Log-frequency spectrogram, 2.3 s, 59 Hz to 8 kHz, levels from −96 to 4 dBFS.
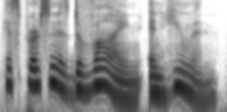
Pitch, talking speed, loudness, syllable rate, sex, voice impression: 150 Hz, 160 wpm, -17 LUFS, 4.9 syllables/s, female, very feminine, very middle-aged, thin, slightly relaxed, powerful, bright, soft, clear, fluent, slightly cute, cool, very intellectual, refreshing, very sincere, very calm, friendly, reassuring, very unique, slightly wild, sweet, lively, kind, modest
